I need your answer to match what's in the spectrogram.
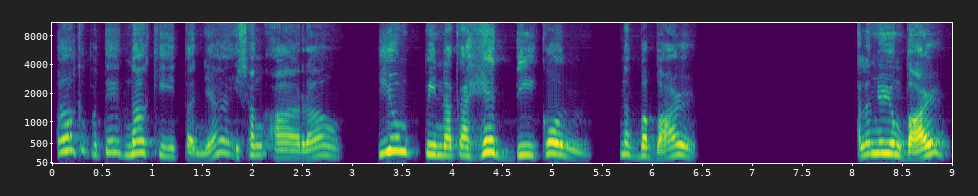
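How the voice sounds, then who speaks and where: A man with a Filipino accent, a pastor preaching a sermon and telling a story, mixing two languages, with loud bursts and quiet asides. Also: sits high, takes it slowly, long pauses, husky. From Philippines. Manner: storytelling, mixing Tagalog and English, lively bursts then soft asides.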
